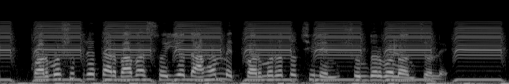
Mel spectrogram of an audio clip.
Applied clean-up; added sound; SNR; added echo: none; Telephone; 1 dB; none.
